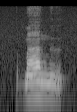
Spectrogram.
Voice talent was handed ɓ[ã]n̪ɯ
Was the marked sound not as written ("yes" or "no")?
no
